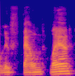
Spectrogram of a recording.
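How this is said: It uses the general American and British pronunciation. This is the standard outside usage. "In technically American and British English, it is stu- still Newfoundland"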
